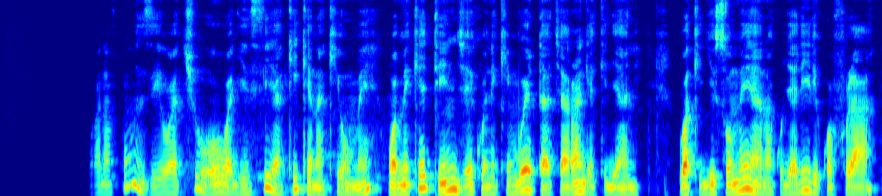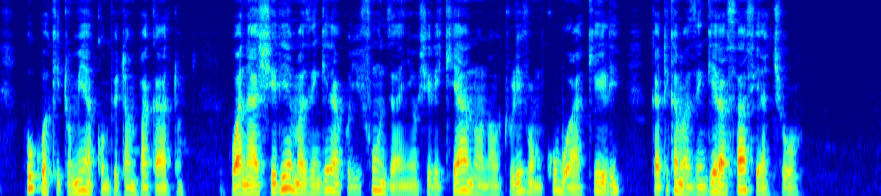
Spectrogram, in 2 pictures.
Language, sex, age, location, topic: Swahili, male, 25-35, Dar es Salaam, education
